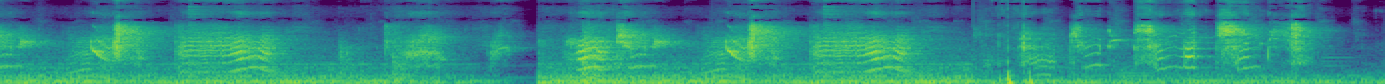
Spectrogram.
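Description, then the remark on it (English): A parakeet chatters and mumbles steadily, a stream of soft squawks, warbles and quick chirps with rising and falling pitch, briefly pausing before resuming with sharper clicks and squeaks. “It was little parakeet mumbles.”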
